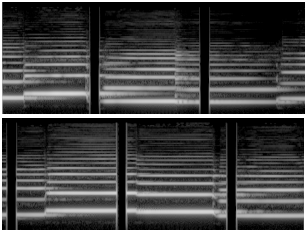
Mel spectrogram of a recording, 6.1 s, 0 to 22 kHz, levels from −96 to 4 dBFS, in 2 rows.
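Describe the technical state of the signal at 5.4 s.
Just before 5.4 s, a gap between chunks leaves a 100 ms hard-edged silence from 5.28 to 5.38 s, at the join between 1-second chunks, interrupting the sound without losing any of it.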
